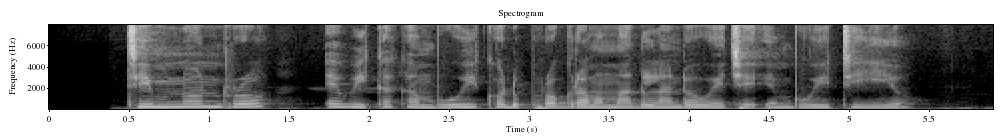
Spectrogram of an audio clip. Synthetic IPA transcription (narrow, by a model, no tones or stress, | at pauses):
tʰimnɔnɾo | ewikakambuikɔdprɔɡɾamːaɡlandɔwet͡ʃḛʔembuitʰijo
